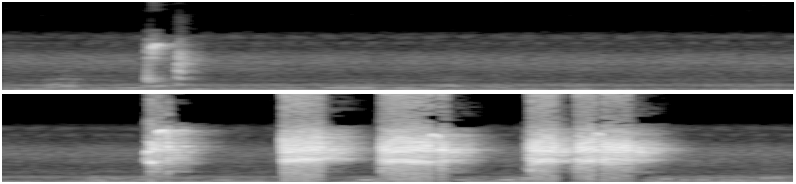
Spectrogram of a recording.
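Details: Tamed wild black francolin calling in a cage: a faint note early on, then a burst of four loud, harsh, grating notes in quick succession.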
